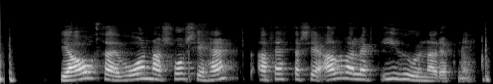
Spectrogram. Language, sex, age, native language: Icelandic, female, 70-79, Icelandic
